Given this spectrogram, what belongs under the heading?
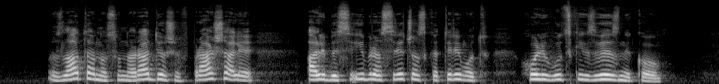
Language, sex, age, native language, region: Slovenian, female, 30-49, Slovenian, Drava region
